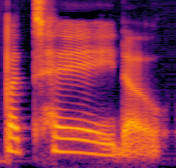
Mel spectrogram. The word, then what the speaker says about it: potato: Potato. And the second letter T is pronounced as a fast D. Potato. Because the syllable after the second letter T is not stressed.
